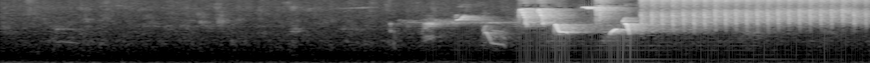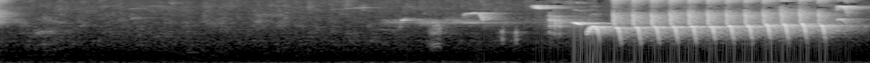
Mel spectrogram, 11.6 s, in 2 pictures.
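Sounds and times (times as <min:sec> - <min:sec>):
Luscinia megarhynchos singing: 0:02.6 - 0:06.0, 0:07.5 - 0:11.5.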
